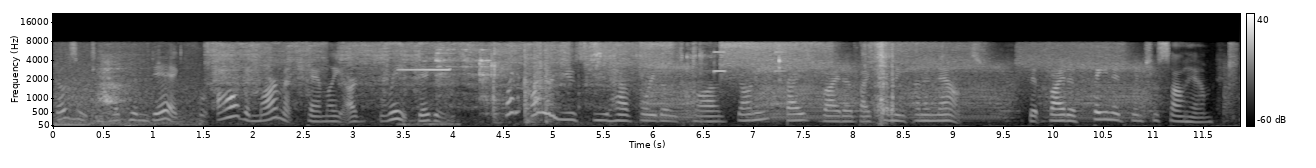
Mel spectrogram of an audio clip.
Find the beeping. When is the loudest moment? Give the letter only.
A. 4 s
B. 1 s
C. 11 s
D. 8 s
A.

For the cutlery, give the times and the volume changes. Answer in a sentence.
You can hear the cutlery from 3.6 to 8.9 s, getting quieter then louder.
